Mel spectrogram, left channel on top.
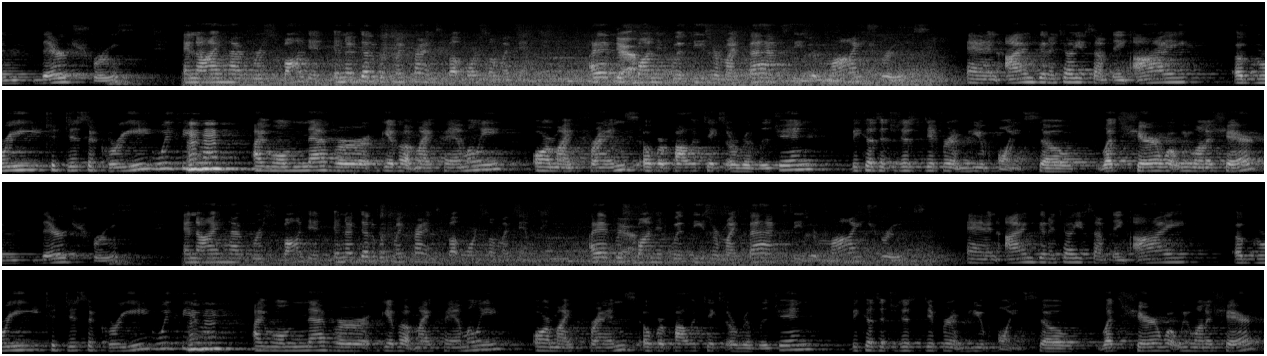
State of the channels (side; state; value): right; quieter; 8.8 dB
